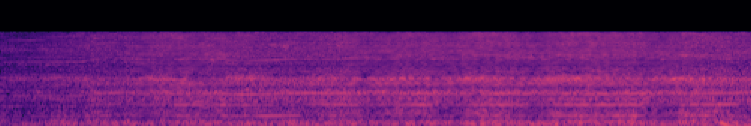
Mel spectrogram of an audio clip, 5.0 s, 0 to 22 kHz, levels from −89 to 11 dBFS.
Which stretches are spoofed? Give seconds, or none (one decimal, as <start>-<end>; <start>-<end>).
0.9-1.5; 2.3-4.6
